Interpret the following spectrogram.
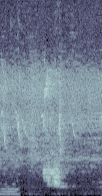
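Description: Small birds chirping in a quick run of short, falling notes, with a louder, lower call lasting about half a second a second in.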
